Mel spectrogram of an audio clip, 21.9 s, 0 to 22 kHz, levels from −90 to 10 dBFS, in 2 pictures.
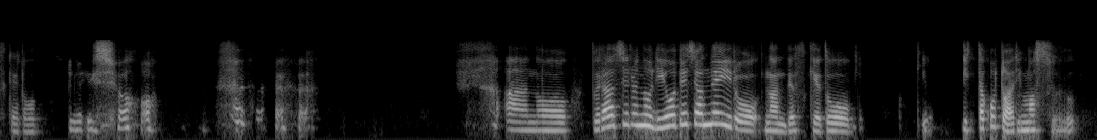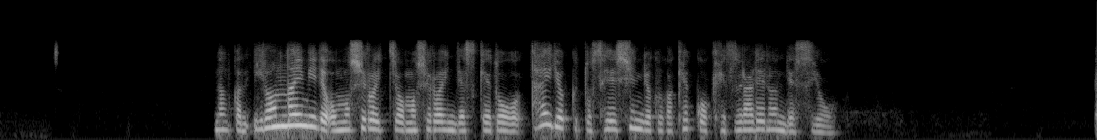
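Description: A speech clip carried through the AMR wideband (HD Voice) codec at heavy damage, with a rough, raspy texture that fits the lowest 6.6 kbit/s mode. On a spectrogram, content stops sharply near 7.5 kHz, and the band above about 6.4 kHz looks like smeared noise rather than harmonic detail. At 5.43 s the microphone volume is stepped up by about 5 dB in a single jump, probably automatic gain control raising the input. Voice and background rise together, and the waveform envelope widens abruptly at that point.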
